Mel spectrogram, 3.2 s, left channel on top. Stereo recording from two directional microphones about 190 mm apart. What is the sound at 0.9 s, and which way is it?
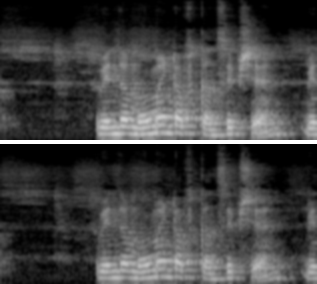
Speech, 5° right (ahead or behind).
